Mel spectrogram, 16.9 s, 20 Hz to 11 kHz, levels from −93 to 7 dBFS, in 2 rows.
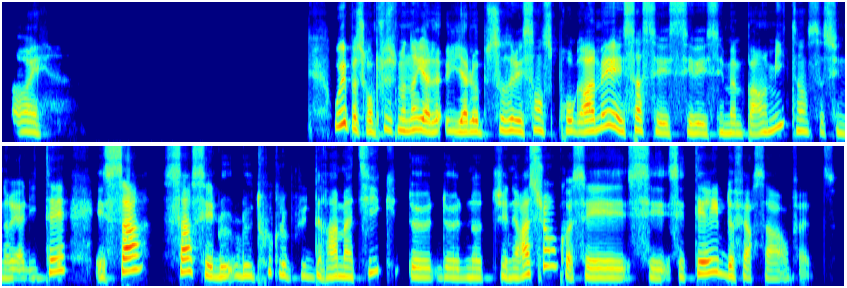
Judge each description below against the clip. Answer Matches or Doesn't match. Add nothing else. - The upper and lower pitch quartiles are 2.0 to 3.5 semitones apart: Doesn't match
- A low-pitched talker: Doesn't match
